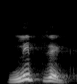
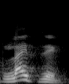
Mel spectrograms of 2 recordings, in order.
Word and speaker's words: Leipzig: Leipzig or Leipzig. मैंने आपको बताया था कि आप ये दोनों pronunciations इस्तेमाल कर सकते हैं. Both are correct.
